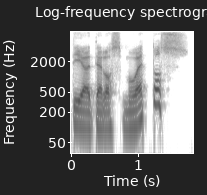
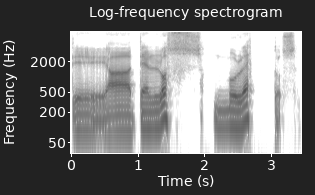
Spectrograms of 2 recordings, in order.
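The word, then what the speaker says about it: Día de los Muertos: I can't roll my R's. So can you roll your R's? No. Can you not try? Roll. No, I can't. Yeah, it's meant to be like Danny Rojas.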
